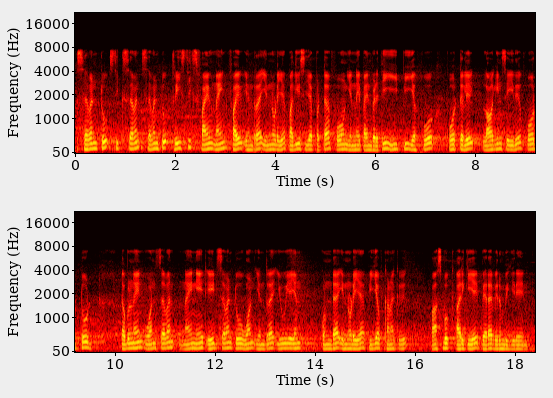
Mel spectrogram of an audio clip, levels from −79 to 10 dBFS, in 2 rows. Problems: constant background noise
